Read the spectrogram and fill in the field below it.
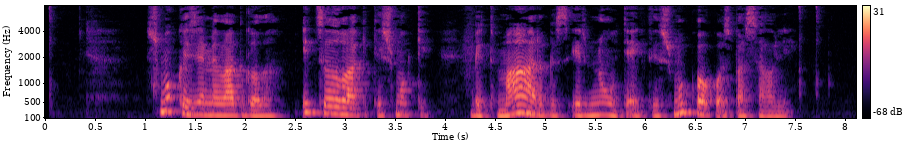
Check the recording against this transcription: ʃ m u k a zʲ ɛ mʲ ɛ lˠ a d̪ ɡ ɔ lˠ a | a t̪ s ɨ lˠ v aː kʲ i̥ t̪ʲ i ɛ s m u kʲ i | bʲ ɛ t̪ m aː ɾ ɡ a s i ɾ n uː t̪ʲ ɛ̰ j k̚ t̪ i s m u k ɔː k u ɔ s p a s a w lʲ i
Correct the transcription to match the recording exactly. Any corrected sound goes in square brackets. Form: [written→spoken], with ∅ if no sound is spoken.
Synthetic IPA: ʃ m u k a zʲ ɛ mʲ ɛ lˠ a d̪ ɡ ɔ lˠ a | [a→i] t̪ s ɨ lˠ v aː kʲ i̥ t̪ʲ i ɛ [s→ʃ] m u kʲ i | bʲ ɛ t̪ m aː ɾ ɡ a s i ɾ n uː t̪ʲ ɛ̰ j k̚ t̪ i [s→ʃ] m u k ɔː k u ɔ s p a s a w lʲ i

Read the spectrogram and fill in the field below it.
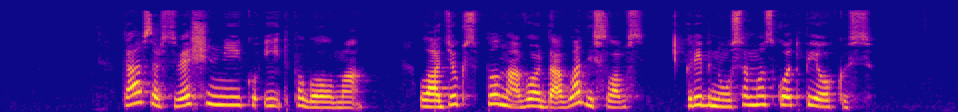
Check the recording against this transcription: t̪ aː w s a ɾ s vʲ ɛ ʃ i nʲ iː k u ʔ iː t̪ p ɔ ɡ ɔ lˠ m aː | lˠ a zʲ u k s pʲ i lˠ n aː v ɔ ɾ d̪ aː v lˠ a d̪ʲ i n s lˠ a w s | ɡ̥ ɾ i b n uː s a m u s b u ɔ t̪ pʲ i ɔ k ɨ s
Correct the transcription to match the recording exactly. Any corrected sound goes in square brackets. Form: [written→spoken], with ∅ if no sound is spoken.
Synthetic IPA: t̪ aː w s a ɾ s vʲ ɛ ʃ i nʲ iː k u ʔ iː t̪ p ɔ ɡ ɔ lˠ m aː | lˠ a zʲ u k s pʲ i lˠ n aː v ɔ ɾ d̪ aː v lˠ a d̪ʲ i [n→∅] s lˠ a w s | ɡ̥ ɾ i b n uː s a m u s [b→ɡ] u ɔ t̪ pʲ i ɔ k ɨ s

